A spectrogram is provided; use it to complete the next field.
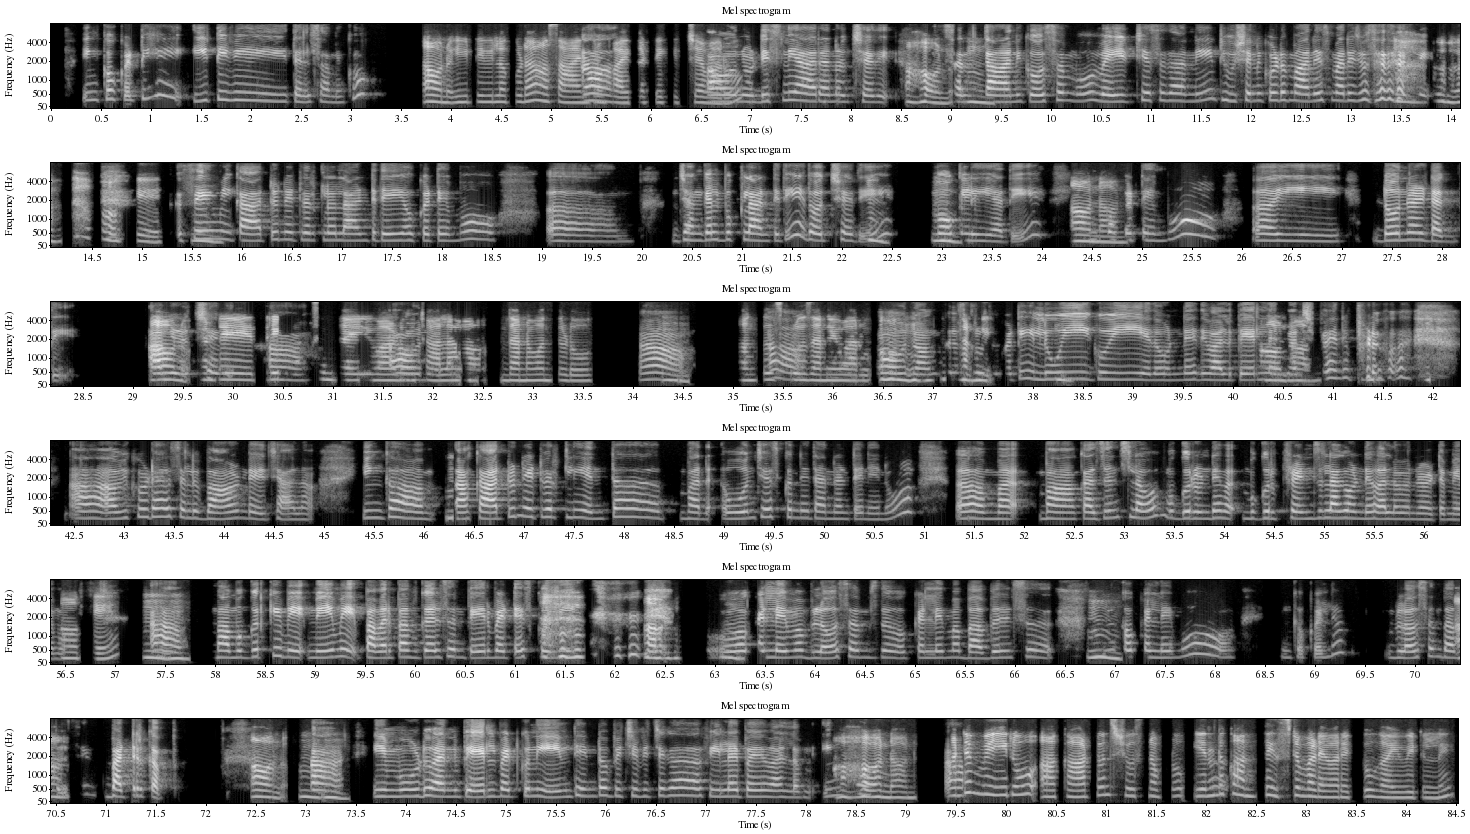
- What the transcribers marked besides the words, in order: other background noise; in English: "వెయిట్"; in English: "ట్యూషన్"; chuckle; giggle; in English: "సేమ్"; in English: "త్రీ"; chuckle; in English: "ఫన్నీ"; chuckle; in English: "ఓన్"; in English: "కజిన్స్‌లో"; in English: "ఫ్రెండ్స్"; chuckle; chuckle; in English: "బ్లోసమ్స్, ఒకలేమో బబుల్స్"; in English: "బ్లోసమ్ బబుల్స్, బటర్ కప్"; in English: "ఫీల్"; chuckle; in English: "కార్టూన్స్"
- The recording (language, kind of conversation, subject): Telugu, podcast, చిన్నప్పుడు నీకు ఇష్టమైన కార్టూన్ ఏది?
